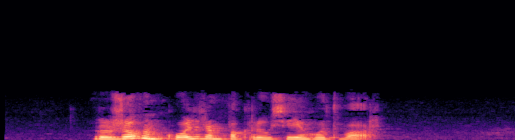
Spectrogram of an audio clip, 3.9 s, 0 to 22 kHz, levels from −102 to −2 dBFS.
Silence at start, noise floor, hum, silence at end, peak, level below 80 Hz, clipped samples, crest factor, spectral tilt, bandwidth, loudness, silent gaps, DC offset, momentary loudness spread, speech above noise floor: 0.7 s; -70 dBFS; none; 1.05 s; -2 dBFS; -68 dBFS; under 0.1%; 18 dB; -6 dB/octave; 7.6 kHz; -18 LUFS; none; under 0.1%; 11 LU; 53 dB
